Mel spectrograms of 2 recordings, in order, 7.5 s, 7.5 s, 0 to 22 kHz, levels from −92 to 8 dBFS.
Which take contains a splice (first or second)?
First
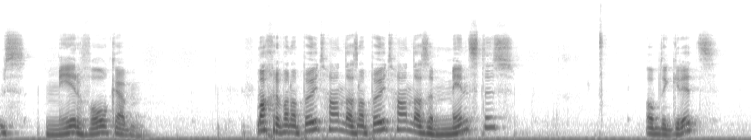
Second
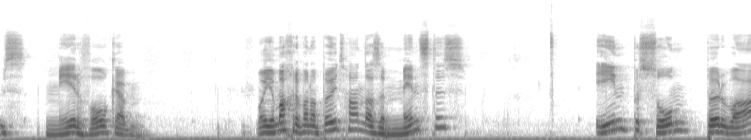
first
